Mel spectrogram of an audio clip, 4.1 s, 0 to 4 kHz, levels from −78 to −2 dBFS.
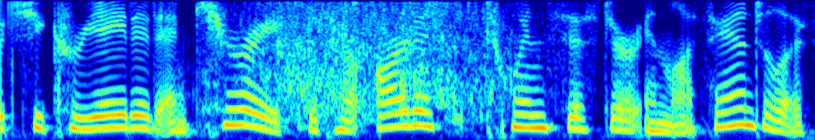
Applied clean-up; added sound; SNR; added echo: none; Water / Splash, splatter; 12 dB; none.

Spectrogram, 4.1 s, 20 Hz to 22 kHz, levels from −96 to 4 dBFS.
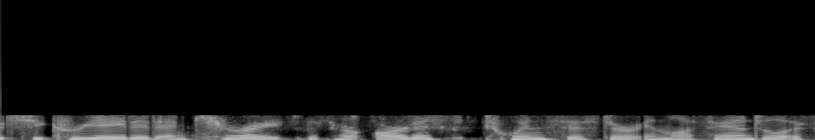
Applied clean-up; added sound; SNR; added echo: neural mask model Resemble Enhance denoiser.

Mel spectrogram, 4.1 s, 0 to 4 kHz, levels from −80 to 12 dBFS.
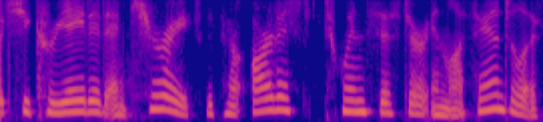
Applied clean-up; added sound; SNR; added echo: neural mask model DeepFilterNet 3.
